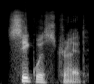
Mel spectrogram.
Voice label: "sequestrate", American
